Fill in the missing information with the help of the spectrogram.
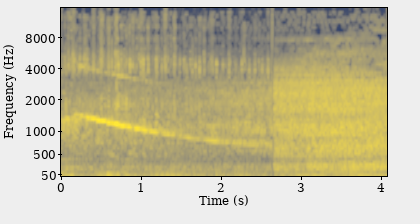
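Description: Norwegian police car siren sounding one slow wail, rising briefly and then falling steadily. About two and a half seconds in it cuts off abruptly to a steady rushing noise.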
